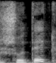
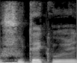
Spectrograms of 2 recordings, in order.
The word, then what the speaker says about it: Choetech: C'était un câble de la marque Showtek, ou Showtek, c'est écrit à l'écran, donc vous pourrez le prononcer comme vous voulez à la française ou à l'anglais, RPZ de la France, hein.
